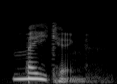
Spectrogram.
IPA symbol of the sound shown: ŋ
